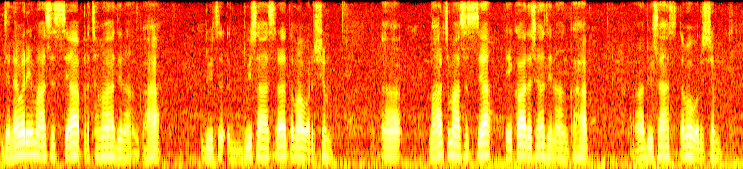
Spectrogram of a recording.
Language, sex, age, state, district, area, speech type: Sanskrit, male, 18-30, Karnataka, Bidar, rural, spontaneous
